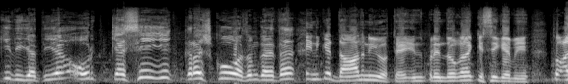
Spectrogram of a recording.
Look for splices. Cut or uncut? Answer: cut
